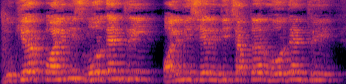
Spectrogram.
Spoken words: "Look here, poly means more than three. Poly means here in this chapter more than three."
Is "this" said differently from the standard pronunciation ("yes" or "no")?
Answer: yes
